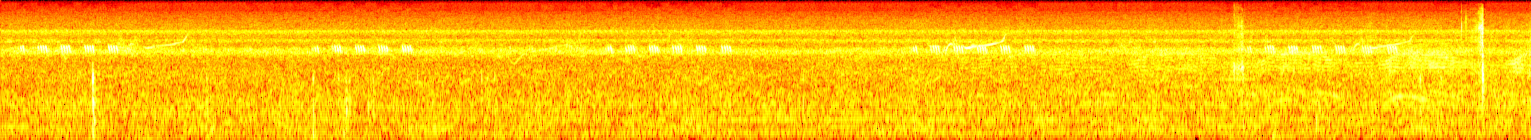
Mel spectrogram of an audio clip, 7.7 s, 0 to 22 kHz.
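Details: Cicadas near Sakurazawa, Yorii, Ōsato District, Saitama, Japan, filmed from about 170 m elevation on 15 September 2025, Respect for the Aged Day. Faint, high, buzzy pulse trains of four to five ticks, repeating roughly every second over a steady hiss.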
